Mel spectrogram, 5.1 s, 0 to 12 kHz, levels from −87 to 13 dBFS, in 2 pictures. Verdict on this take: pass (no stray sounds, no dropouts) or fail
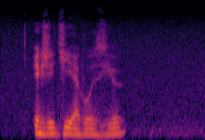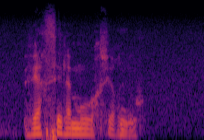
pass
